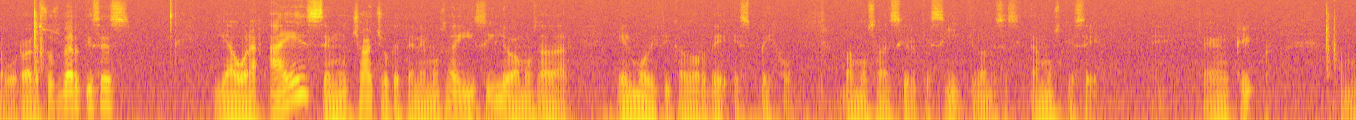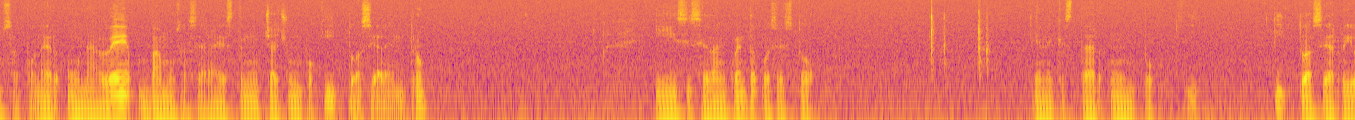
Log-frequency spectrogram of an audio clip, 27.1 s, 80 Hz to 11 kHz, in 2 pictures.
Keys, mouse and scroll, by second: 0.4 x, 1.2 click, 2.8 click, 5.8 click, 8.9 click, 13.3 b, 14.0-15.0 drag, 15.8-19.7 drag, 23.0 a, 23.4 b, 24.0 click, 25.2-26.6 drag.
